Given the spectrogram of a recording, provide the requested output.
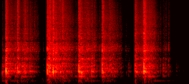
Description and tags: Rhythmic sounds of glass mancala pieces in their metal container.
